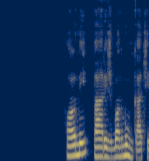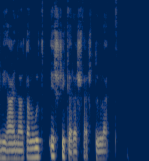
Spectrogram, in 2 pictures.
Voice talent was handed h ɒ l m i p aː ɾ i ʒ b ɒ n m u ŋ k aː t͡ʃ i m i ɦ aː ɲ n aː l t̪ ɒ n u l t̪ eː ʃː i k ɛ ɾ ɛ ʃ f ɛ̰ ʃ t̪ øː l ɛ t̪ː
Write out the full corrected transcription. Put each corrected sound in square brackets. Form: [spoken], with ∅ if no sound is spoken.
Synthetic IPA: h ɒ l m i p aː ɾ i ʒ b ɒ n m u ŋ k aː t͡ʃ i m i ɦ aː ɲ n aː l t̪ ɒ n u l t̪ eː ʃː i k ɛ ɾ ɛ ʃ f ɛ̰ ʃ t̪ øː l ɛ t̪ː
